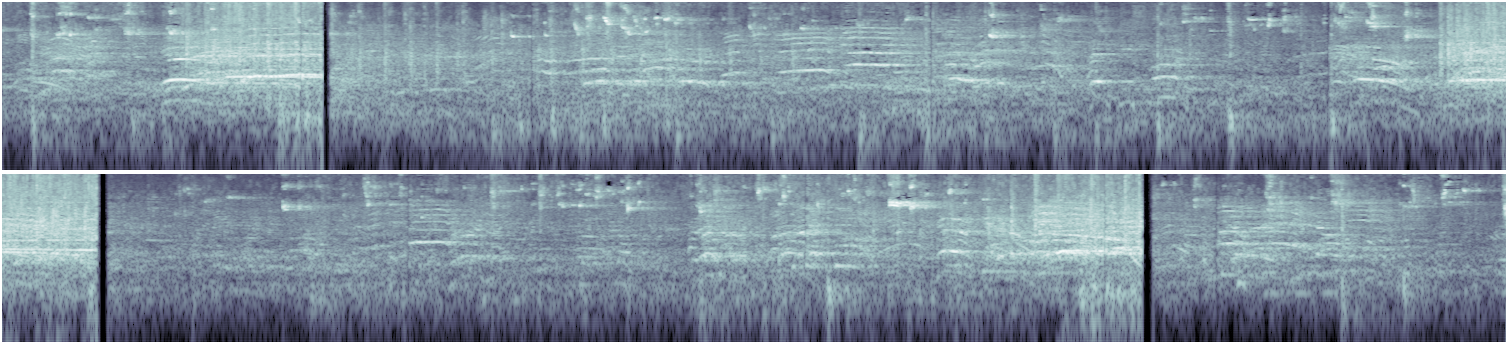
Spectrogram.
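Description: Live basketball game in a gymnasium: spectators' voices and shouts over a basketball bouncing on the hardwood court, with the crowd noise swelling loudly several times. The sound breaks off abruptly three times where short clips are joined.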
